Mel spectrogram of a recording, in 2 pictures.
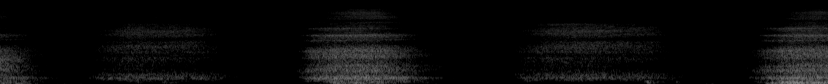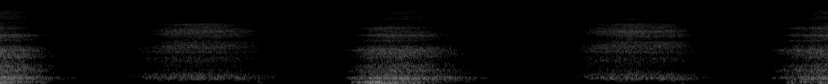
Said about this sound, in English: Three more breaths. Full breath. Breathing in. Exhaling out.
